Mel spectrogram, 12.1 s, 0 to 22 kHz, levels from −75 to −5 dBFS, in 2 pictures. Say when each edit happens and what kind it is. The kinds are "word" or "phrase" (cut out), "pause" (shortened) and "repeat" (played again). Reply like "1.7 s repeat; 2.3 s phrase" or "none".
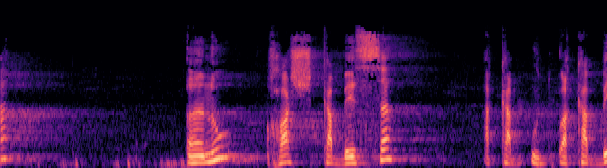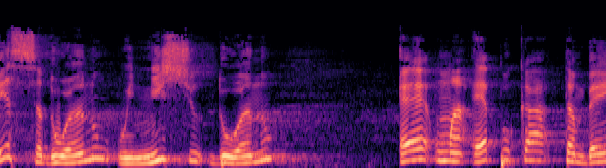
none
